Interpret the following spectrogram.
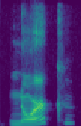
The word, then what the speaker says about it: Newark: Newark or Newark? Newark. Thank you. Oh my god. It's not It's Newark. Newark. It's Newark. literally Newark. Newark. What? It's Newark. There's clearly 2 syllables.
